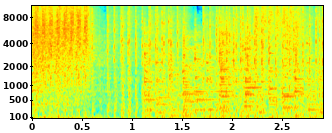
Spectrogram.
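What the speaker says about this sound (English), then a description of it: "The sound of gunfire." Sustained rapid gunfire, a dense rattling fusillade of overlapping shots that continues without pause.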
